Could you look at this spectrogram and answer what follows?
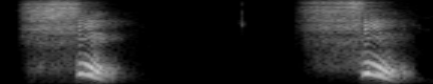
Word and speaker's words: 是: We pronounce shi with a falling tone, the fourth tone. In Mandarin Chinese, it's like a sharp drop in your voice. Just like this. Shi. Shi.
